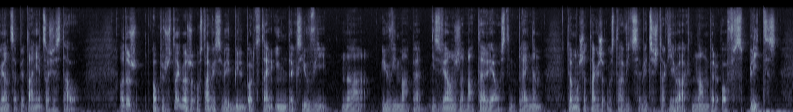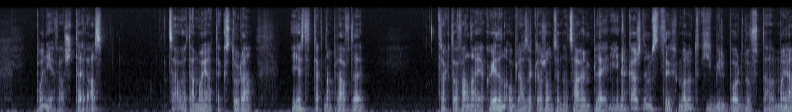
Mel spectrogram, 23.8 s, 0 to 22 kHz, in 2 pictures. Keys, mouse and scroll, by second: 0.0 Escape, 1.6-3.3 drag.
